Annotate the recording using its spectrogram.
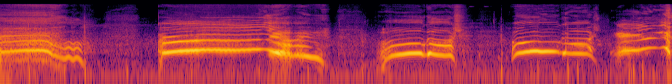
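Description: A man's long, drawn-out straining groans, four in a row, each held and then falling away in pitch, as he hangs and strains on a pull-up bar.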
